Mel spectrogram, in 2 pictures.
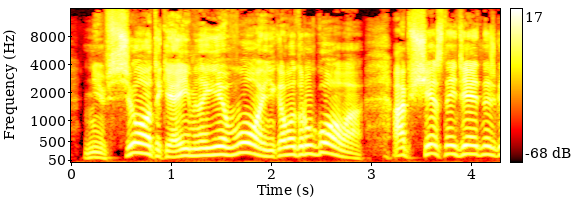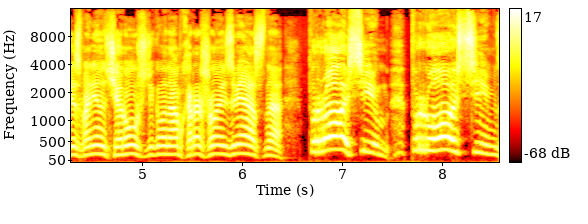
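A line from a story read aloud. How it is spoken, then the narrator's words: Crowd shouting. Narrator (Russian): закричали все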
